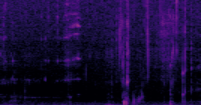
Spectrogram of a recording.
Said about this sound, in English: And, you know, every once in a while, you got to sip on a little whiskey. In the weeks past, you know, it's been a little light on that. So I'm going to take a quick moment just to take a sip here.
